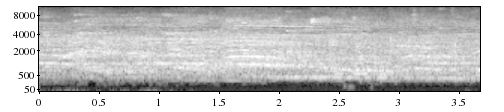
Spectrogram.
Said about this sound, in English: And you can hear the boos from the crowd. I thought that it was the and-one signal. Instead, an offensive foul.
